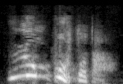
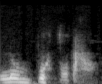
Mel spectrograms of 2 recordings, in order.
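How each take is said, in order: First: Much higher, louder and slow; preacher's dramatic repeat; emphatic repeat. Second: Said in the usual way. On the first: Retold or imitated. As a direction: hammer the words home.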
